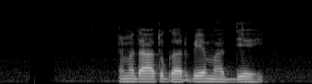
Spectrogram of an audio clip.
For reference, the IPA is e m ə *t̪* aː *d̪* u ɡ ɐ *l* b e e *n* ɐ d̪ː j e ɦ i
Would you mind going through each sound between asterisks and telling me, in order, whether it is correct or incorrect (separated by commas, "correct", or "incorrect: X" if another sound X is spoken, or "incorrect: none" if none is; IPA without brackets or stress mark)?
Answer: incorrect: d̪, incorrect: t̪, incorrect: ɾ, incorrect: m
